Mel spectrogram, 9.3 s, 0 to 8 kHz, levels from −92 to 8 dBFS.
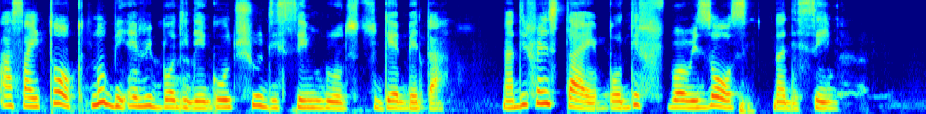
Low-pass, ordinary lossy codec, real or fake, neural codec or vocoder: none; none; fake; codec, 16 kHz, 2 kbps, FreqCodec, larger model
